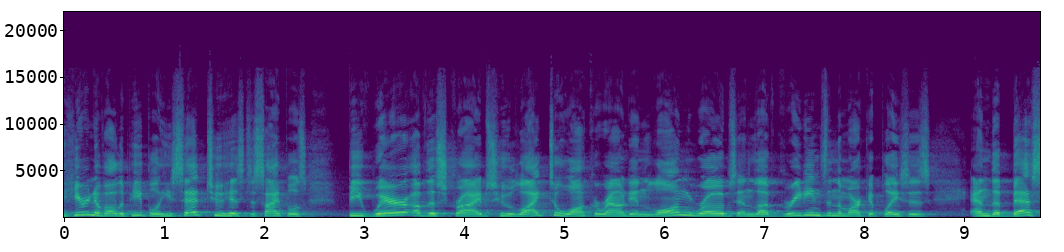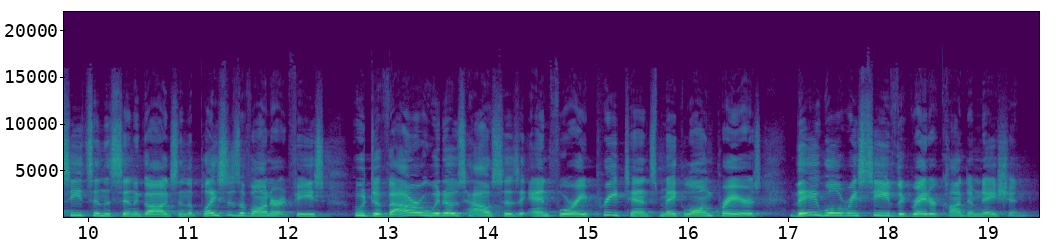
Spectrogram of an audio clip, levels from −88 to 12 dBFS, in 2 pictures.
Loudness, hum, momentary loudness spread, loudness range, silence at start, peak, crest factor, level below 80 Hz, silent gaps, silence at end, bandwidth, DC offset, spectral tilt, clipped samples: -20 LUFS; none; 7 LU; 2 LU; 0 s; -2 dBFS; 18 dB; -88 dBFS; none; 0.1 s; 14 kHz; under 0.1%; -4.5 dB/octave; under 0.1%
